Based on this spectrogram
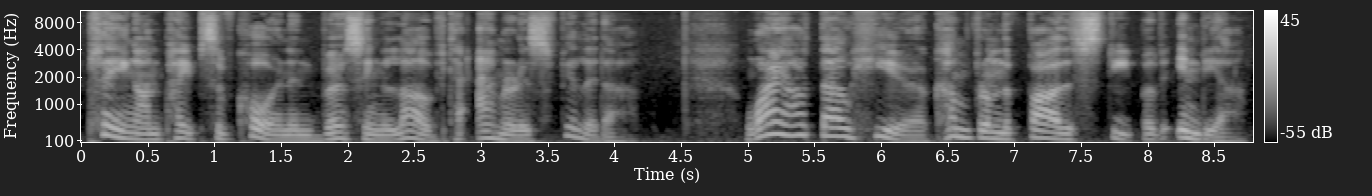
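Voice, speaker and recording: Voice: mid-range voice, darkish tone. A solo reader voicing a proud, scornful fairy queen with haughty, declamatory Shakespearean delivery. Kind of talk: solo Shakespeare verse reading.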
